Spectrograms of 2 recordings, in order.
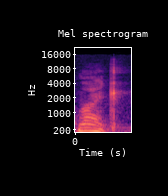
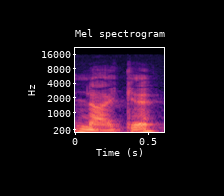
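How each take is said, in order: First: The final e is silent. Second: The final e is pronounced as a vowel. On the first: "but it's a silent letter. It's called Nike" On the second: "I call it Nike"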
